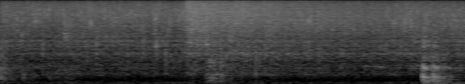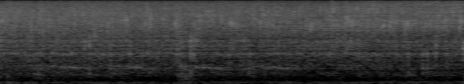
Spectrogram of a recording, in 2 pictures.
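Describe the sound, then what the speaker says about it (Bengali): Rohu fish frying in hot oil in a pan, a continuous bright sizzle heard up close, with occasional knocks and scrapes as the pieces are moved. "আর দুটো মাছও আমি ওরকমভাবে ভেজে নিচ্ছি"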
